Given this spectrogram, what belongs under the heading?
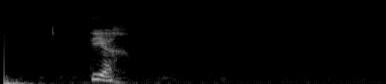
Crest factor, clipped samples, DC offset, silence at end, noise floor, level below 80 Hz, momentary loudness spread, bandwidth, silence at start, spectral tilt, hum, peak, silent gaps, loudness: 24 dB; under 0.1%; under 0.1%; 2.6 s; -69 dBFS; -52 dBFS; 29 LU; 11.5 kHz; 0.05 s; -6 dB/octave; 50 Hz at -65 dBFS; -14 dBFS; none; -32 LUFS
